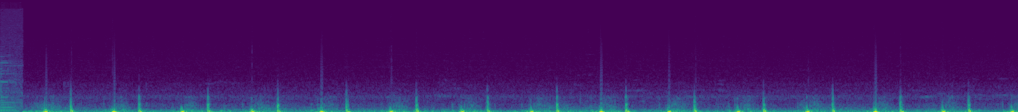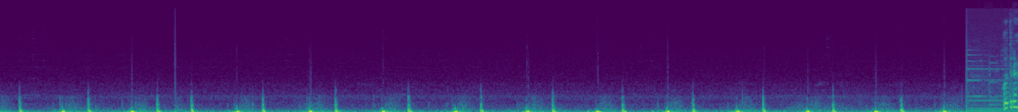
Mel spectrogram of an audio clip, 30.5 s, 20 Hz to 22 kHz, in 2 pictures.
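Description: Regular heartbeat at about 58 beats a minute, with a rough murmur rising and falling between the first and second sounds: the midsystolic murmur of aortic stenosis.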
